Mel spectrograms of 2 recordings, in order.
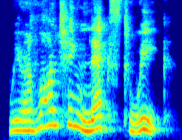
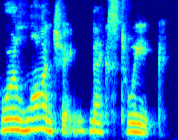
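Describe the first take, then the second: First: It sounds bold and visionary. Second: It sounds warm and empathetic. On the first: The team is being inspired to follow. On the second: The team is being thanked. "empathetic when you're trying to thank your team"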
